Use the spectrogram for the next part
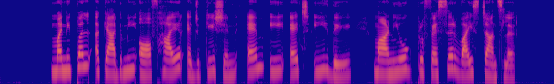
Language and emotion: Punjabi, neutral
